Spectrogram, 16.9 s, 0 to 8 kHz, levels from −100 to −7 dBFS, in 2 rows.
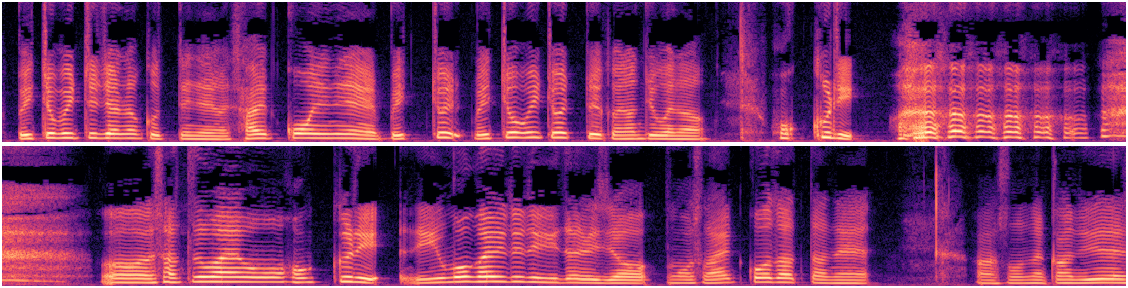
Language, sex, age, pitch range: Japanese, female, 20-39, 185-245 Hz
